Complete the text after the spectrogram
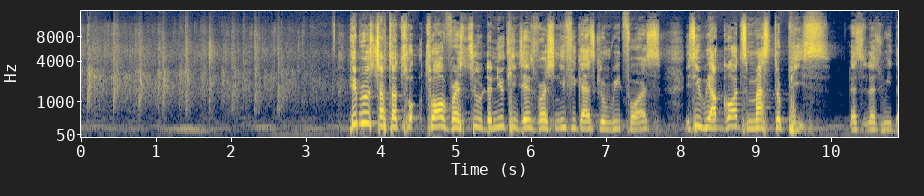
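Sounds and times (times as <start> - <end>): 
audience clapping hands: 0.0 - 4.2
speech: 3.6 - 10.8.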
